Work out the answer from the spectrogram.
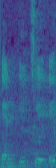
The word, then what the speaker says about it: Nice: Ya, Nice tulisannya NICE bacanya Nice.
